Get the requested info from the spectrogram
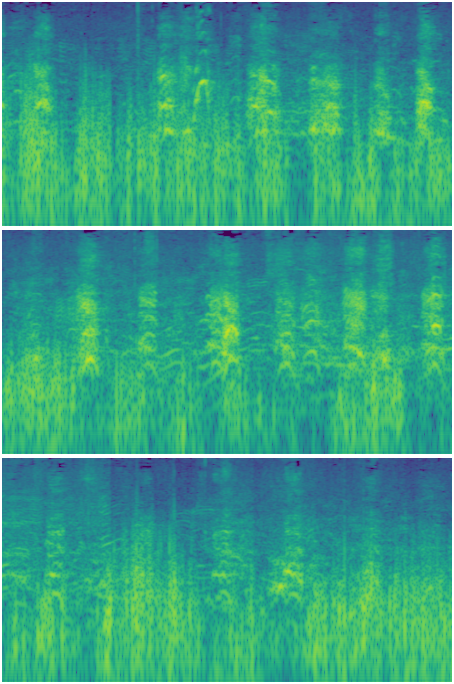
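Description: A dog barking again and again, about two barks a second, while it runs and jumps the hurdles of an agility course.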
